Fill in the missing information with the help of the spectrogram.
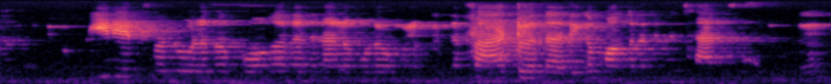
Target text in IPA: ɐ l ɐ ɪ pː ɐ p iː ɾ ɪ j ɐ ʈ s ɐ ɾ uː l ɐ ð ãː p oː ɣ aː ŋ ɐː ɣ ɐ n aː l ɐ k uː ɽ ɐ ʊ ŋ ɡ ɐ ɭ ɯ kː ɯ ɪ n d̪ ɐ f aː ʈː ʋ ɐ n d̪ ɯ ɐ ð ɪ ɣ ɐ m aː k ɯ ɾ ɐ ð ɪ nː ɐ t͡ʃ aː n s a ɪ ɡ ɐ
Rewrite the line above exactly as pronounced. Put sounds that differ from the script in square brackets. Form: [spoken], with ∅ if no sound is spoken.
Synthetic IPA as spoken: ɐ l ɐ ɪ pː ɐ p iː ɾ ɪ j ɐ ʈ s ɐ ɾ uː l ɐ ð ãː p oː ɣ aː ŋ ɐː [ð] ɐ n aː l ɐ k uː ɽ ɐ ʊ ŋ ɡ ɐ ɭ ɯ kː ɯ ɪ n d̪ ɐ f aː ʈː ʋ ɐ n d̪ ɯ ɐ ð ɪ ɣ ɐ m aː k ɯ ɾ ɐ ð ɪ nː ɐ t͡ʃ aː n s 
